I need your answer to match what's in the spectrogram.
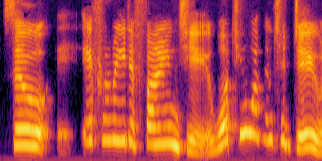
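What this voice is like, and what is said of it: Speaker's own regional accent. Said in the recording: “They liked my accent”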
